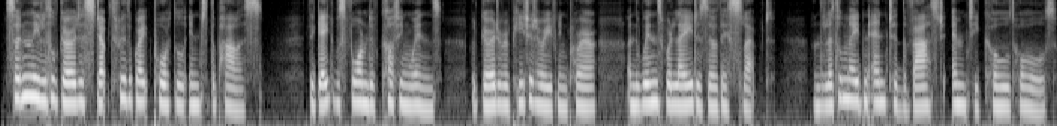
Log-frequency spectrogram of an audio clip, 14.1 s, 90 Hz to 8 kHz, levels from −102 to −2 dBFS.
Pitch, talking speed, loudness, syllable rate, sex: 195 Hz, 185 wpm, -22 LUFS, 5.4 syllables/s, female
